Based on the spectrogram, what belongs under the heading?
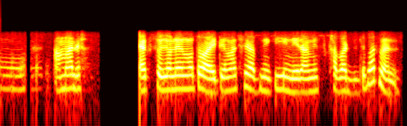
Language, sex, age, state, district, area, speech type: Bengali, female, 45-60, West Bengal, Bankura, rural, conversation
